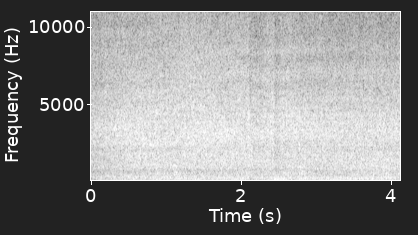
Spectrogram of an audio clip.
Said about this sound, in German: Windig ist es hier auf der Brücke, aber der Blick ist berauschend.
